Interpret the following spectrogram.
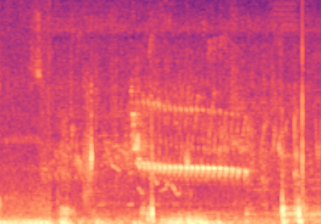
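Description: A bird's rapid trill, one high run of quick repeated notes lasting about a second and a half and falling slightly in pitch, over a low rumble. A couple of short knocks come near the end.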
